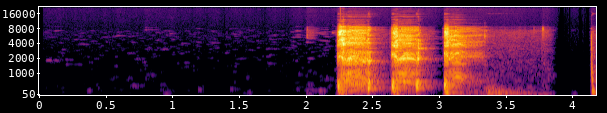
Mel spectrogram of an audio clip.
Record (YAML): three_cough_length: 4.2 s
three_cough_amplitude: 32768
three_cough_signal_mean_std_ratio: 0.31
survey_phase: alpha (2021-03-01 to 2021-08-12)
age: 18-44
gender: Female
wearing_mask: 'No'
symptom_none: true
smoker_status: Never smoked
respiratory_condition_asthma: false
respiratory_condition_other: false
recruitment_source: REACT
submission_delay: 2 days
covid_test_result: Negative
covid_test_method: RT-qPCR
